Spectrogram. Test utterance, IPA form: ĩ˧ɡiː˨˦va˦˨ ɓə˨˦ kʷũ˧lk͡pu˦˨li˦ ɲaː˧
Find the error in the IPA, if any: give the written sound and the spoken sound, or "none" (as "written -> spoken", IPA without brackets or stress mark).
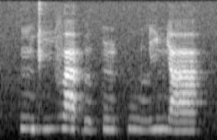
none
